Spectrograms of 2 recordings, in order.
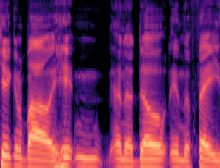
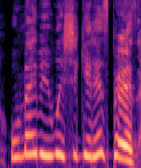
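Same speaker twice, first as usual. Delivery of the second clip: high, prim busybody voice, well above his own; mocking a meddling lady. Stranger lady butting in at his son's race, high mock voice. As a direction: lift into a fussy stranger's sweet meddling tone.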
